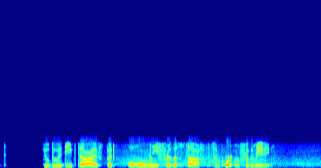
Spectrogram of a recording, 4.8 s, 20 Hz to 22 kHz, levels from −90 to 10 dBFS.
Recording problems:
phone-call audio
wind in the background; faint; from 1.5 s on; 25 dB below the speech

